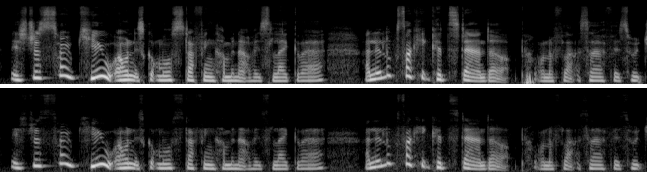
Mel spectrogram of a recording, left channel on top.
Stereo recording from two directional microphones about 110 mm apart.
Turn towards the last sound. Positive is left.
turn(degrees=40)  # may be behind; listen again after turning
